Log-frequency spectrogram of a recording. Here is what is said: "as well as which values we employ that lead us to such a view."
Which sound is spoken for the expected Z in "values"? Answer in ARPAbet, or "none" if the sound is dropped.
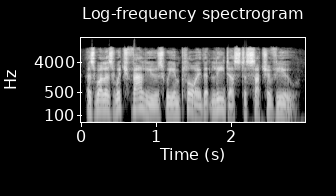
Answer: Z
